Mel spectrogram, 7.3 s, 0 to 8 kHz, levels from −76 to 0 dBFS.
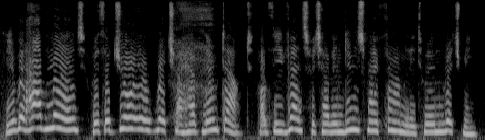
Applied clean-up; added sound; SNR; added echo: none; Breathing; 19 dB; none.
